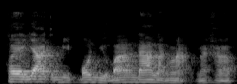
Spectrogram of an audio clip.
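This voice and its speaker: Male English teacher, lowish voice, talks through test answers, drawls the English lines then explains loosely; echoey room. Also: bright, forceful tone. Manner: reads English items slowly, then translates casually.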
